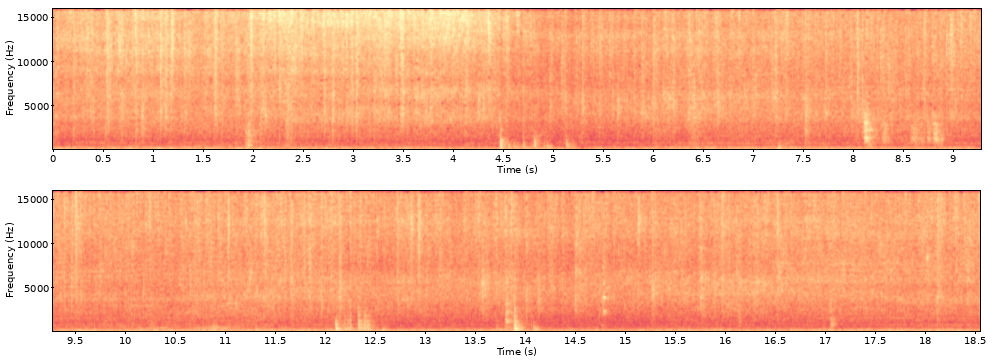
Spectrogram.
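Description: Kobe beef sizzling on a hot steel teppan griddle over a steady low hum, with a few sharp clicks of metal spatulas and knife against the plate.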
